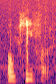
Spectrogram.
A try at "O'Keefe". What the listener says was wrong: No, there's no R. O'Keefe. Oh, it would be O'Keefe.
